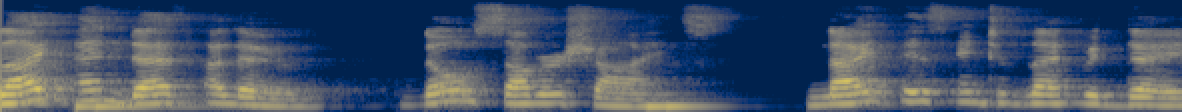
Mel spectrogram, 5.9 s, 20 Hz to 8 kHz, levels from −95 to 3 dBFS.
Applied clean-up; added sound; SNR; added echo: neural mask model DeepFilterNet 3.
